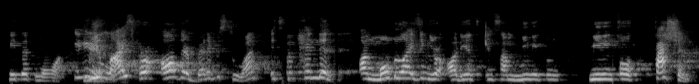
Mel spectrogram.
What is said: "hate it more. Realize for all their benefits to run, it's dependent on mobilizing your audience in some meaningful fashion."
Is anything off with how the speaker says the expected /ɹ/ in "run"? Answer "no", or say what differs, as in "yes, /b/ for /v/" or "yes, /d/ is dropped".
yes, /w/ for /ɹ/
